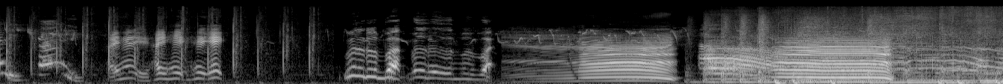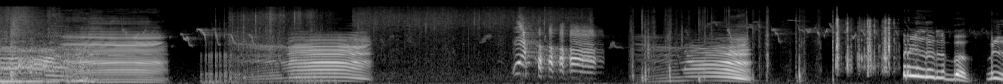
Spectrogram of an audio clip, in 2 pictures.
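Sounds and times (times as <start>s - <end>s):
cow mooing: 5.0s - 13.8s, 16.5s - 17.6s.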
